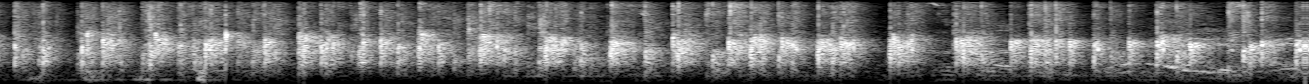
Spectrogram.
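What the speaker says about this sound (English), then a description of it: "Please put your hands together for Pinchas Levinson" An audience claps steadily and fairly loudly for Pinchas Levinson, a continuous patter of many hands held at an even level for several seconds.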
